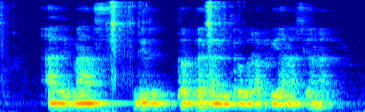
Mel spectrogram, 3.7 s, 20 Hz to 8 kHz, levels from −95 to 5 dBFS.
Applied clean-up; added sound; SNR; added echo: none; Rattle; 19 dB; reverberation time 0.6 s.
